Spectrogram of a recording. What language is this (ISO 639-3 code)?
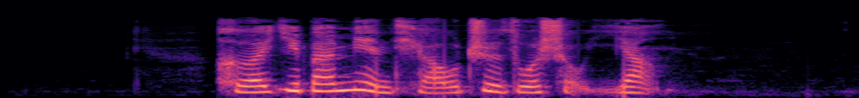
zho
